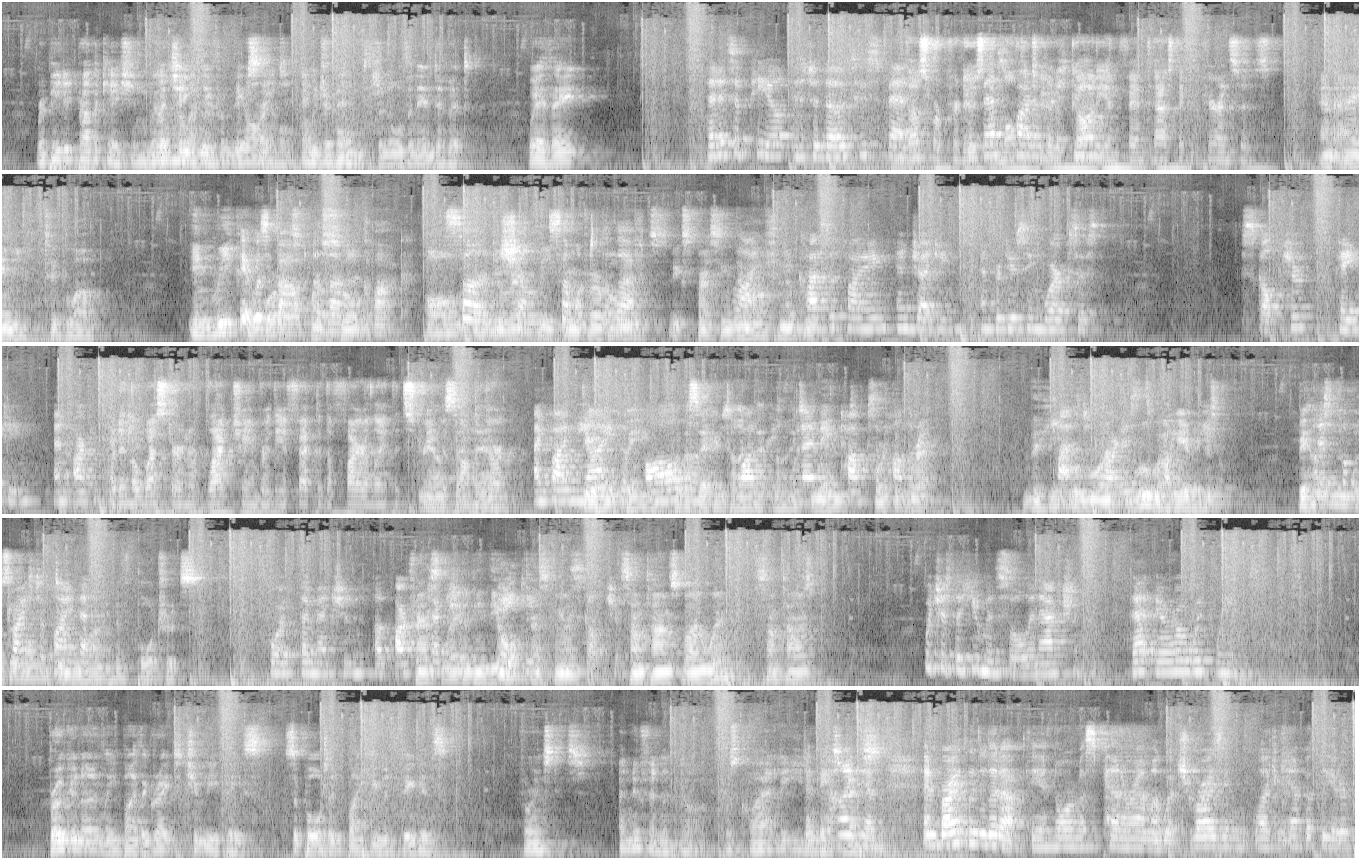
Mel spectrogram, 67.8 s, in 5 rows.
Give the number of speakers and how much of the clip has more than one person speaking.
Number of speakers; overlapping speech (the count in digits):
6, about 33%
